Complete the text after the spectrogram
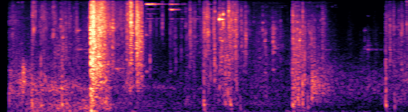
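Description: Sharp gunshots crack with short echoes.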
